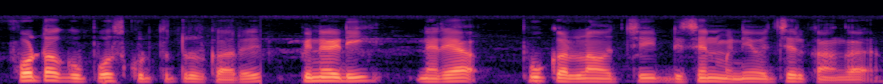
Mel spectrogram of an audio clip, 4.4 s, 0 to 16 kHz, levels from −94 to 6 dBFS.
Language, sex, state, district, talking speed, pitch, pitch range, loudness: Tamil, male, Tamil Nadu, Namakkal, 135 wpm, 140 Hz, 130-150 Hz, -21 LUFS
